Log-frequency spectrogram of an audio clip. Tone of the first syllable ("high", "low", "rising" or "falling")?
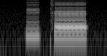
high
